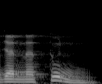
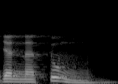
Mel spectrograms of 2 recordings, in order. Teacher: Natum juga di situ idgham bi gunnah, tanwin bertemu mim. Asalnya jannatun, tapi bila datang mim jadi jannatum. Beza tun dengan tum.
